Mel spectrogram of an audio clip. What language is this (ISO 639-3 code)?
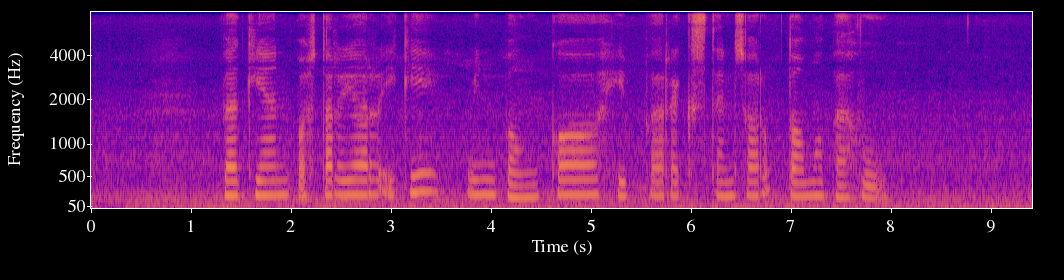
jav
